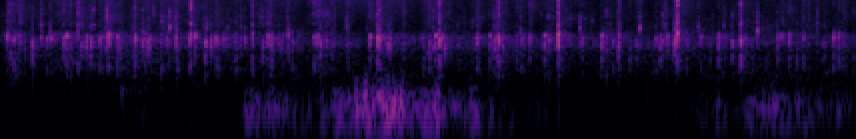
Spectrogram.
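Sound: audience applause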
